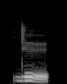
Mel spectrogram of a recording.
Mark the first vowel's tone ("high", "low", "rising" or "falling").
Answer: falling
